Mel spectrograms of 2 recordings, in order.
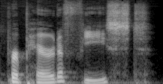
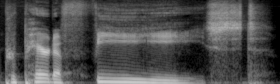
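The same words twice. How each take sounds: First: The words are said at normal length. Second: The words are drawn out and stretched long.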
